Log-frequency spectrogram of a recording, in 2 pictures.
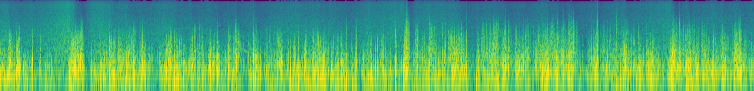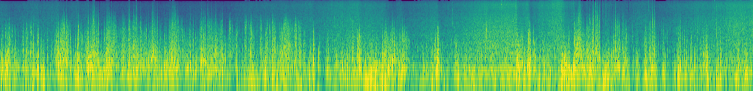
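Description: Strong, gusty thunderstorm gust-front wind buffeting the camera microphone, loud throughout and surging and easing from moment to moment.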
